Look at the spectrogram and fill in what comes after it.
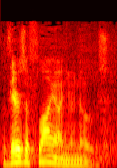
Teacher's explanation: doesn't have a stressed vowel on there because you're not pointing to anything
